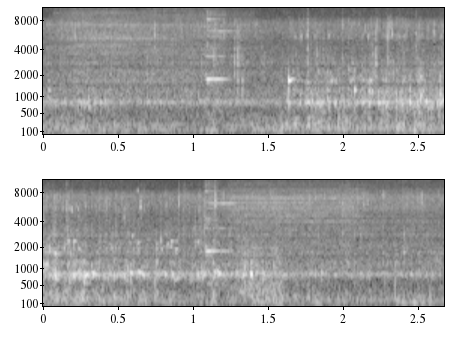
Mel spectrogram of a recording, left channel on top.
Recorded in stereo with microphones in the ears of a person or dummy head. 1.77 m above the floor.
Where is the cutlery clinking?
25° right (ahead or behind), 2.5 m.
